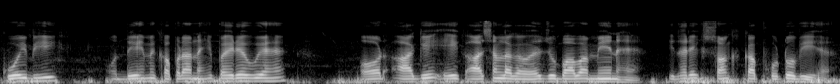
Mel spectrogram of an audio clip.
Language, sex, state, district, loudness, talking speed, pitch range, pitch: Hindi, male, Bihar, Patna, -16 LUFS, 195 wpm, 125-140 Hz, 135 Hz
